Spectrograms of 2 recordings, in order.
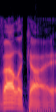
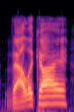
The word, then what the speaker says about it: Vallaki: to hear it and I don't want to pronounce it valaki or valaki I want to pronounce it valakai so that's why we're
